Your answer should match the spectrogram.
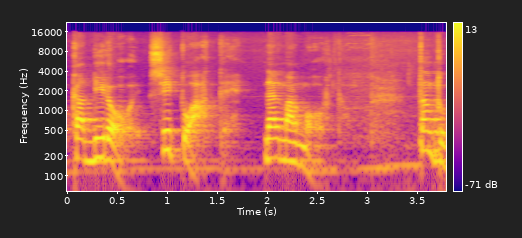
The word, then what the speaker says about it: Calliroe: In sardo l'acqua calda è detta tra gli altri Cadda, come le terme di Calliroe, pronunciato Cadiroe, situate nel Mar Morto.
